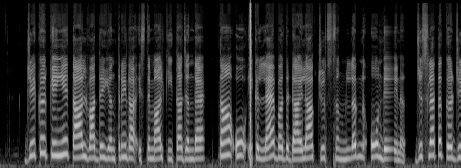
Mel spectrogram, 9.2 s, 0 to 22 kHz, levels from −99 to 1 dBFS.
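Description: At 5.00–5.02 s an uninitialised buffer plays: a 20 ms block of leftover memory is output as samples, giving a short, loud burst of digital noise. Short stalls from late packets follow at 6.51, 6.62, 6.96 and 7.46 s. The jitter buffer runs dry, so the last sound is stretched by 25 to 61 ms before resuming without loss. Each is heard as a held sound with a slight buzz or dip. At 7.70–7.90 s there is a call audio freeze. The sound is held and continued for about 180 ms as a fading buzz or hiss, then picks up where it stopped. This was likely caused by packets delayed in transit emptying the jitter buffer.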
